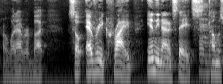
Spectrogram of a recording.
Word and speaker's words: Cripe: Am I pronouncing it correctly, Cripe? You are.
